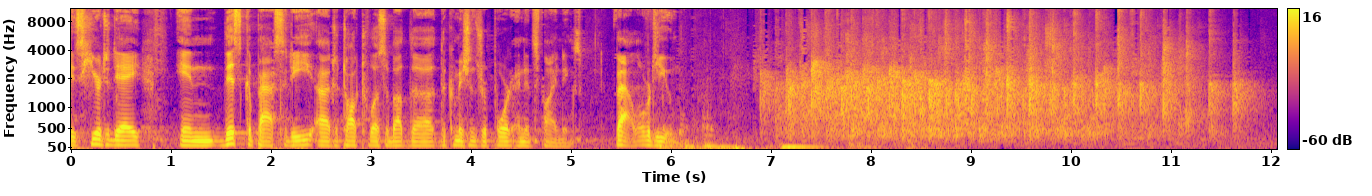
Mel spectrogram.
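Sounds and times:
audience applauding: 6.8 - 12.0.

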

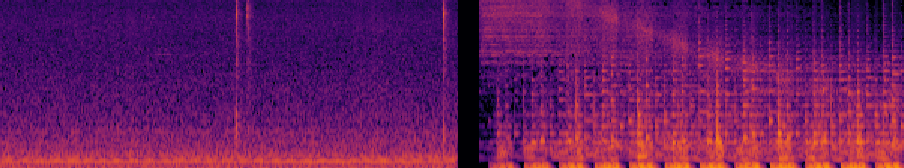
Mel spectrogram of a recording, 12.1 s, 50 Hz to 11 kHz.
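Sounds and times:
steady low hum: 0.0 - 6.1.

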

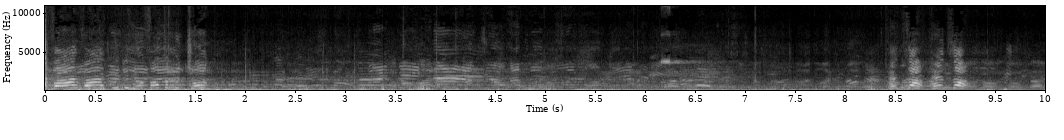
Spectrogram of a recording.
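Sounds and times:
steady low rumble: 3.4 - 8.4.

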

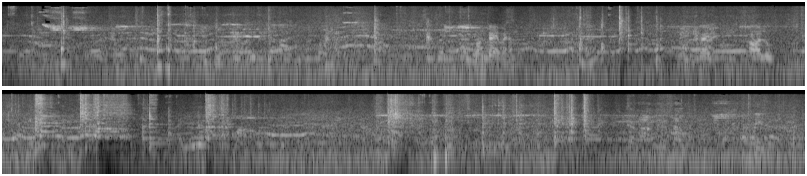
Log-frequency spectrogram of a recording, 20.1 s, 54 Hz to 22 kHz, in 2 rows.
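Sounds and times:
people talking: 0.0 - 16.0, 17.2 - 20.0
street noise: 0.0 - 20.0
ladles clinking against steel pots: 0.4 - 1.0, 1.6 - 2.6, 7.1 - 8.3, 10.4 - 13.4, 14.7 - 17.7.

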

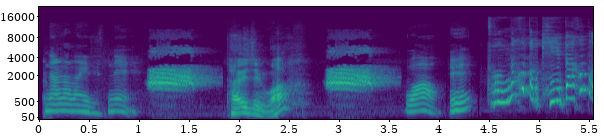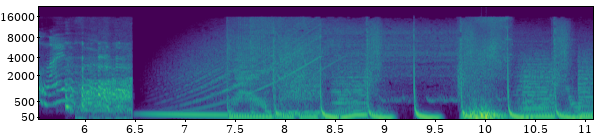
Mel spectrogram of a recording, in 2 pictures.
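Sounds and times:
crow caw: 1.1 - 1.8, 2.9 - 3.6.

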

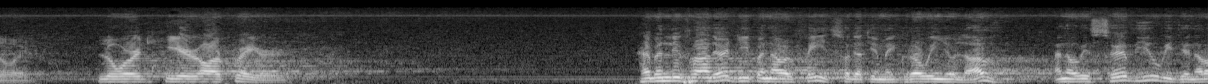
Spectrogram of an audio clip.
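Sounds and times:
faint hum: 0.0 - 12.0
steady hiss: 0.0 - 12.0.

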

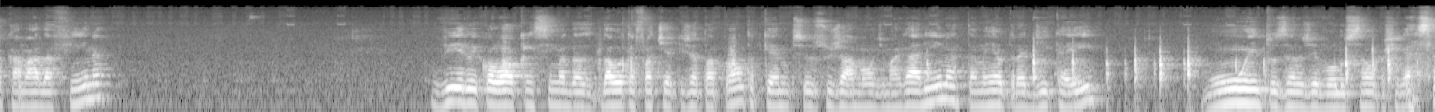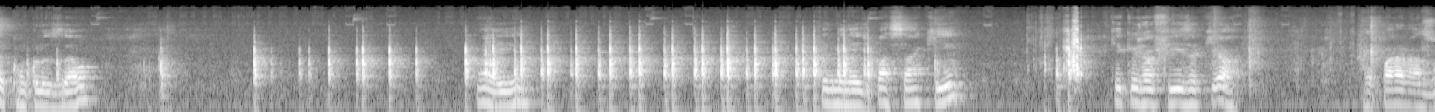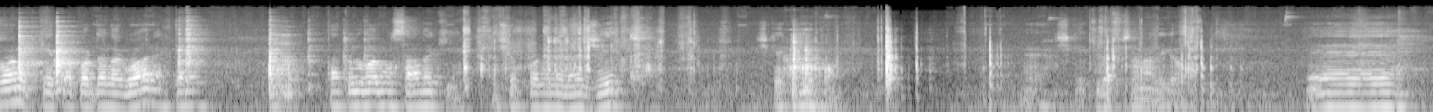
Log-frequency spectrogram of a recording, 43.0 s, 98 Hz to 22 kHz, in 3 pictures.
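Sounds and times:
objects knocking on kitchen counter: 10.3 - 12.0, 16.9 - 23.2.

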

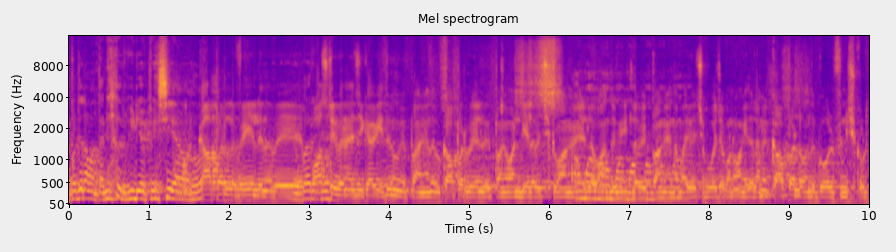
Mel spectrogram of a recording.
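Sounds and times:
man speaking: 0.0 - 10.0
rubbing noise: 4.3 - 6.8, 7.6 - 9.5.

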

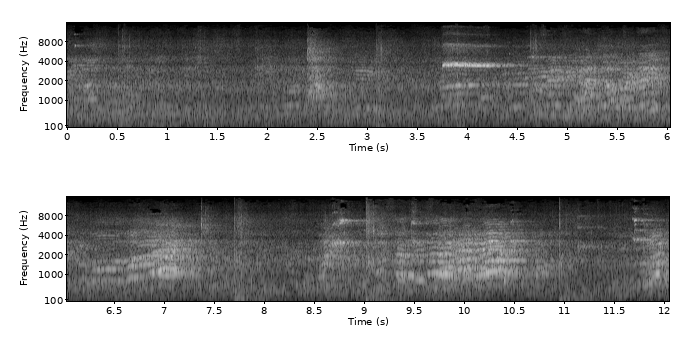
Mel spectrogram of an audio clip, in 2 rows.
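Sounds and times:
crowd chatter: 0.0 - 12.0
referee's whistle blast: 3.8 - 4.4.

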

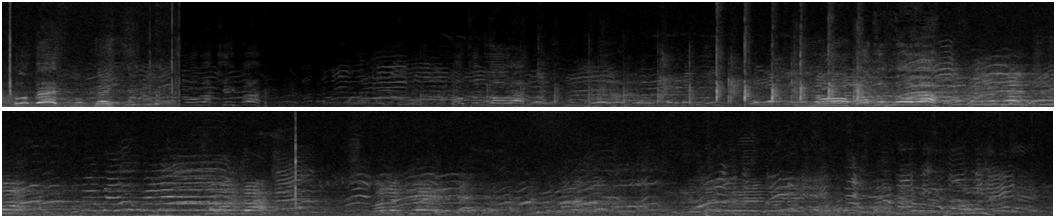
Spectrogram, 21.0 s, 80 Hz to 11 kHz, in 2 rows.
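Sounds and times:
people shouting and calling: 0.0 - 21.0.

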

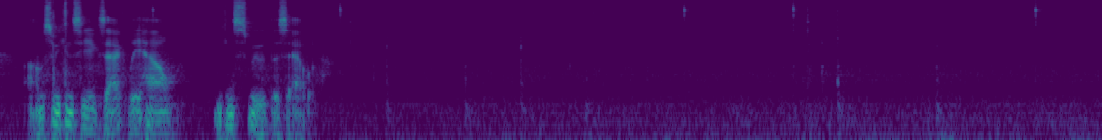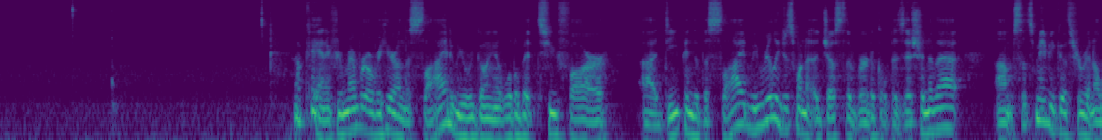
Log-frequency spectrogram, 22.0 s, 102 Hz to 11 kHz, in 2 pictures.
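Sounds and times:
low room noise: 0.0 - 22.0
computer mouse clicks: 3.4 - 4.0, 4.6 - 6.1, 7.9 - 8.6, 11.7 - 12.3.

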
